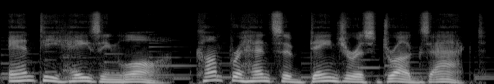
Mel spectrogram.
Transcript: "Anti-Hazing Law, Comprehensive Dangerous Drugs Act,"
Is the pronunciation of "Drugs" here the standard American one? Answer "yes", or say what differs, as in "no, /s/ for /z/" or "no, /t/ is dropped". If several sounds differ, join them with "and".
yes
